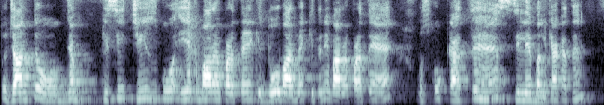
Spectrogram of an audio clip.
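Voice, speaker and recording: A woman's voice: medium pitch, normal speed. A woman teaching an English grammar lesson, asking questions and answering them herself, and stretching out example words. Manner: drills with repeated questions and answers.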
